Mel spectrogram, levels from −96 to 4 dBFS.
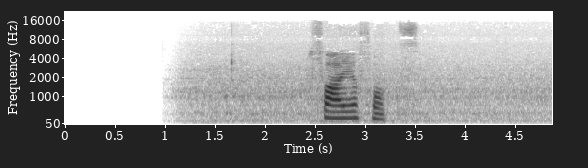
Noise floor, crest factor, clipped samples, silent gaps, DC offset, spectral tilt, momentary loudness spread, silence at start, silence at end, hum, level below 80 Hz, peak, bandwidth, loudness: -53 dBFS; 24 dB; under 0.1%; none; under 0.1%; -5 dB/octave; 27 LU; 2.6 s; 1.4 s; none; -74 dBFS; -2 dBFS; 16 kHz; -19 LUFS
